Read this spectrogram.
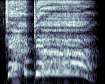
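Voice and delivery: put-on very high, loud toddler yell. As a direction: imitate a little kid calling out for Dada. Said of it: "likes to yell for people".

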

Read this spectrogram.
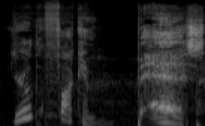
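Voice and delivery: slow build to a punched "best"; emphasis on best. Shown as a demonstration. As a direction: draw it out and land on the B of "best". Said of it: "the little emphasis on the B".

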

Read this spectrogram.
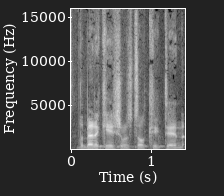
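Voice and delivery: usual speaking voice

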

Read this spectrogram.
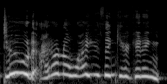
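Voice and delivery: high, loud, incredulous outburst; outraged retort. Retold or imitated. Reader retelling telling off the husband, outraged disbelief.

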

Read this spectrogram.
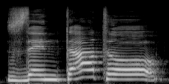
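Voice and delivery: slow, drawn-out villain's sneer. A narrator's reading. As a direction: stretch the name with a nasty grin. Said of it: "disse da un ghigno orrendo". (ghigno cattivo e lento)

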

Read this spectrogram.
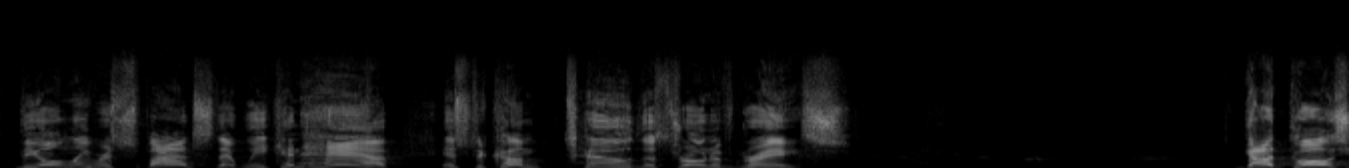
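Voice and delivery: loud, high-pitched preaching at full force; fiery pulpit preaching. Acted. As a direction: preach it out to the congregation.

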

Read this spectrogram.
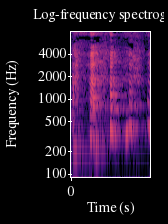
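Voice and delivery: short high giggle; a giggle escaping; stifled giggles. Real, not acted. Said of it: "No te rías".

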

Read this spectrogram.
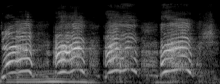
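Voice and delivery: high, loud chimp-like whooping shouts; imitated chimp cries. Friend imitates chimps celebrating their kill with shrieking whoops. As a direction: screech like chimps cheering a kill, laughing through it. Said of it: "y gritan, celebran los chimpancés".

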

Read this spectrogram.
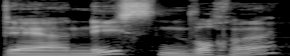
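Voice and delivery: ordinary talk

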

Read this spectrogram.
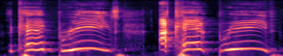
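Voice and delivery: very high, drawn-out Californian shriek; loud, squealed impression of a panicked American; mock hysterical scream. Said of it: "Screaming at the top of her lungs".

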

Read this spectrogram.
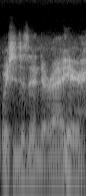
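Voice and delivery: put-on soft, tired old man voice. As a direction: sigh it out like a worn-out old man. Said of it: "turned into my old man voice".

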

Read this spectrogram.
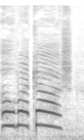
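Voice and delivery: put-on very high, slow squealing girl; shocked girl voice. Friend Annie freaking out on the phone, high squeal. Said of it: "She's like".

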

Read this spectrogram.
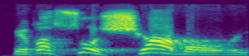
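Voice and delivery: slow, drawn-out imitation of Venezuelan speech; mock Venezuelan accent. Coworkers mocking how Venezuelans talk, in a slow Venezuelan accent. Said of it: "como me imitaban".

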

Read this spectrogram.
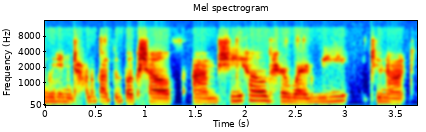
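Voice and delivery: ordinary delivery

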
